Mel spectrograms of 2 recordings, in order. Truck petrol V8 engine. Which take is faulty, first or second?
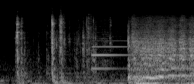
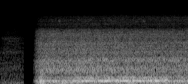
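first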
